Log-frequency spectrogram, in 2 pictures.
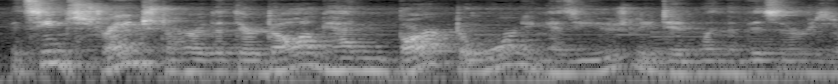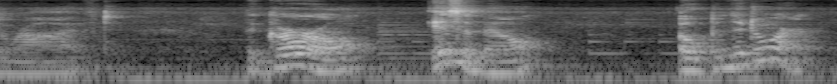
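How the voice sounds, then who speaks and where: With a low, creaky voice, a woman reads a children's storybook aloud, expressive at a moderate pace and chatting with her listeners between lines. Music sits behind her, and the mic is distant in a roomy space.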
